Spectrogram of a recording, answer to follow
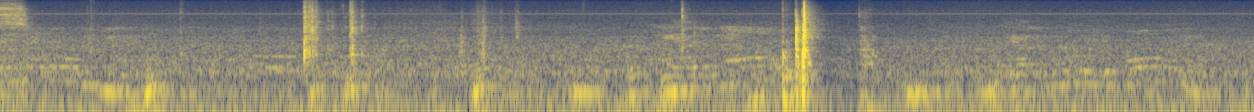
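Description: A few sharp clicks and taps of small craft tools and supplies being handled on a tabletop, the loudest about four seconds in.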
